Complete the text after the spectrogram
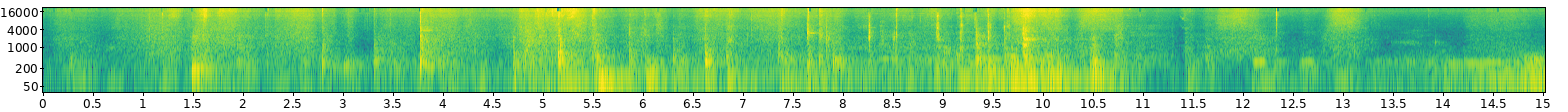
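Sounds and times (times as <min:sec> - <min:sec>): clicks and rattles: 0:07.6 - 0:10.2
elevator low rumble: 0:13.3 - 0:15.0.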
